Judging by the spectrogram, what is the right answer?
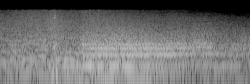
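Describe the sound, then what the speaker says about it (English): Audi Quattro rally car engine in the DiRT Rally racing game, a loud steady engine drone with rising and falling revs and no talk. "I love the way the Quattro sounds in this"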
